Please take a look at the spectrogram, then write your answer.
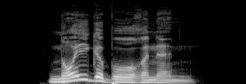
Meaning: inflection of neugeboren: 1. strong genitive masculine/neuter singular 2. weak/mixed genitive/dative all-gender singular 3. strong/weak/mixed accusative masculine singular 4. strong dative plural
- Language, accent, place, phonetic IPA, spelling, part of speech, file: German, Germany, Berlin, [ˈnɔɪ̯ɡəˌboːʁənən], neugeborenen, adjective, De-neugeborenen.ogg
